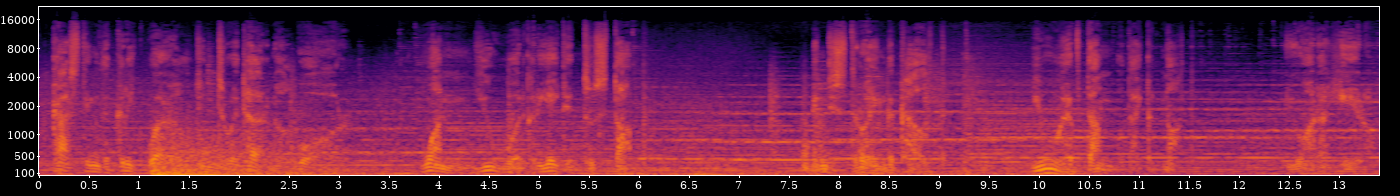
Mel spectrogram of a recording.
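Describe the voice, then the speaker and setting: An actor playing a solemn older fatherly mentor in a video game cutscene, speaking in a slow, portentous, gravelly voice. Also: a bass voice, full character voice. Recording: loud music under the voice.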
